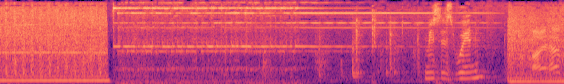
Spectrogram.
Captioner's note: phone rings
